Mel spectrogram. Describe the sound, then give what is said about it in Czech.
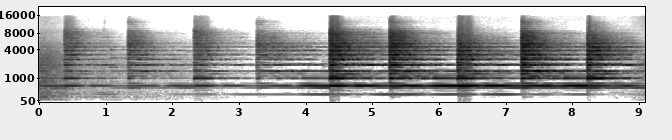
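Church bells of the Church of St. Lawrence (kostel svatého Vavřince) ring in a steady rhythm, about one stroke per second, each clang leaving a sustained, humming resonance; the peals grow louder midway through, with no voices present. “Carlos to přežil ve zdraví a vydává se do kostela svatého Vavřince.”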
